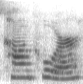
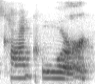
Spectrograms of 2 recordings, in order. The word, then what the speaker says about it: Concours: Arizona Concourse very very nice show gentlemen it's Concourse you don't pronounce it oh you're right okay Common Core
